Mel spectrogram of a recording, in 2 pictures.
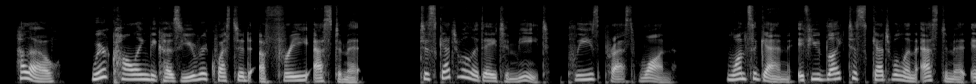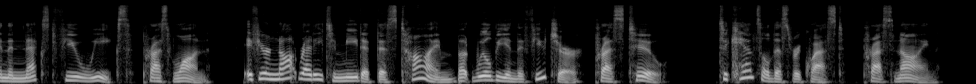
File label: General IVR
